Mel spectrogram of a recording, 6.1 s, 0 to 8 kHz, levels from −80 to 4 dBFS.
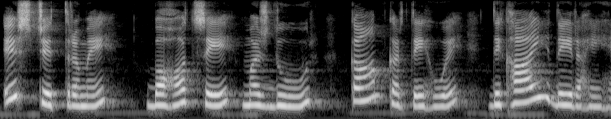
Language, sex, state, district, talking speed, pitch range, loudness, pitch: Hindi, female, Himachal Pradesh, Shimla, 125 wpm, 235-310 Hz, -15 LUFS, 255 Hz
